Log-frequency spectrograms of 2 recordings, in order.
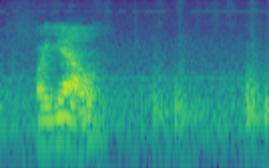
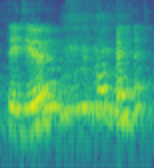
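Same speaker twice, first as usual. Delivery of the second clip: high surprised question; mock surprise at the student; 12 semitones higher than usual. Real, not acted. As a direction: sound amused and caught off guard. Reacting to student's answer.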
